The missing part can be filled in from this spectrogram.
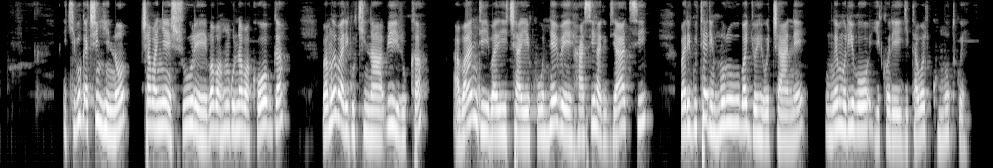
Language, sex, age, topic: Rundi, female, 36-49, education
